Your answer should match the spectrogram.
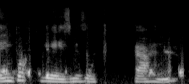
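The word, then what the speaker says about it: יששכר: que é em português, Isacar, né, foi escrita em hebraico com duas letras sin iguais. O fato é que não se pronuncia essa outra aqui.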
